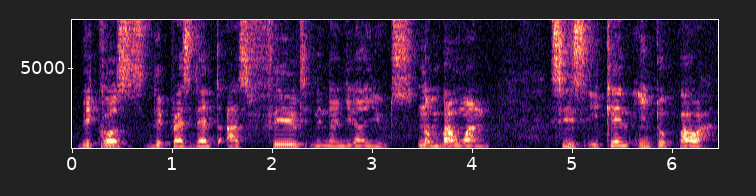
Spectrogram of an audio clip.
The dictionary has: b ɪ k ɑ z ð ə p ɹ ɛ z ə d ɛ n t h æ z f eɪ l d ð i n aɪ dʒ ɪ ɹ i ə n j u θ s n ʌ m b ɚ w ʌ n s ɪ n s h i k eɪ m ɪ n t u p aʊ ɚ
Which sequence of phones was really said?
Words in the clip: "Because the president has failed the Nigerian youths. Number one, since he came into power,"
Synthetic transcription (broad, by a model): b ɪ k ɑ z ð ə p ɹ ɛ s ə d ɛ n t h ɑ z f eɪ l d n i n aɪ dʒ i ɹ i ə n j u t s n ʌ m b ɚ w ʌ n s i n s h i k eɪ m ɪ n t u p aʊ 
